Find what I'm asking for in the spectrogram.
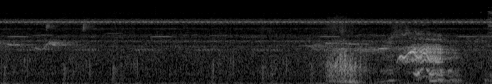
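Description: A horse in the video game My Little Riding Champion gives a short neigh and a rising whinny near the end, heard against a steady outdoor bed of insect and cricket chirps with no talking.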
